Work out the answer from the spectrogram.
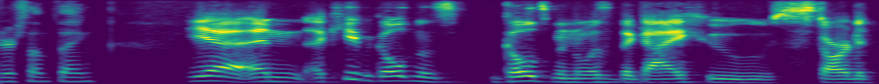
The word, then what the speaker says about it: Goldsman: It's a neat concept, but yeah, Akiva Goldsmith or Goldsman. What is his name? Goldsmith or Goldsman? Goldsman. Yeah, I think I mispronounced his name.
